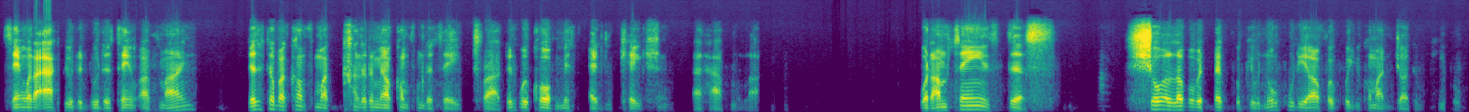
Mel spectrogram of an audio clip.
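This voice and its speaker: A man's voice: expressive, brisk, dry recording. A man, speaking earnestly and formally on a live panel, repeating himself for emphasis. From Nigeria. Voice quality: deep voice. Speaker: panel guest. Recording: dull muffled voice-chat audio.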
